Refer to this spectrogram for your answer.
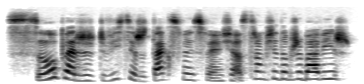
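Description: A woman's voice: high-pitched, normal speed, vocal fry, sharp tone, heavily acted. A woman voicing a puzzled, suspicious older sister in a toy story role-play. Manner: musing, suspicious.

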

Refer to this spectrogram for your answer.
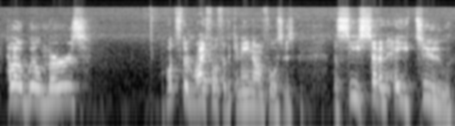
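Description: Heard from a camera on a tripod across his kitchen, a young man's voice sounds high, bright and forceful, roomy and distant with slight background noise. He's cooking on a live stream and chatting casually, rambling and putting himself down.

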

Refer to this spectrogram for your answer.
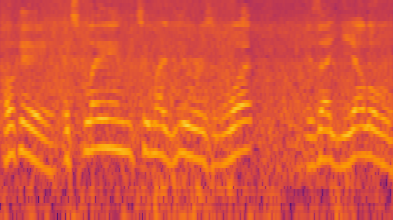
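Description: A man's voice: high voice, moderate pace, a loud crowd, low-quality recording. A man chats casually as a vlogger, asking a friend questions. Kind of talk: casual chat. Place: outdoors on a rocky shore. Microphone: handheld camera. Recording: loud surf and wind noise.

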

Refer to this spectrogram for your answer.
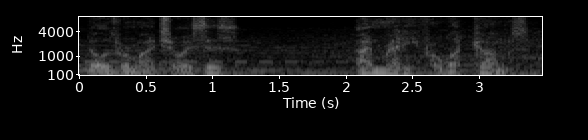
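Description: This heavily acted, very deep and gravelly male voice plays a brooding, world-weary middle-aged master assassin, menacing yet remorseful, in video game monologue and combat lines. He delivers them grim, deliberate and measured, with a somber, reflective mood, yet animated. Long reverb and music sit underneath.

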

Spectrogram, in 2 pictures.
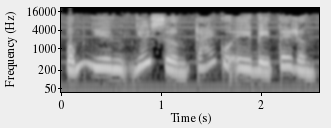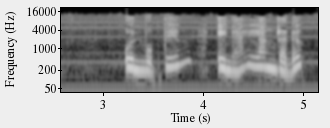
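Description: Warm-voiced woman reading a martial-arts tale. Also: on the high side, normal speed, breathy edge. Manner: steady, even storytelling. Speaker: audiobook narrator. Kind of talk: scripted late-night story narration.

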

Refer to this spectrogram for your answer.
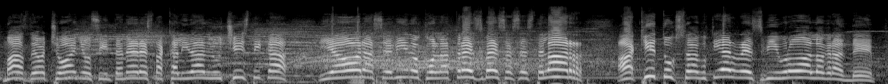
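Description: High-voiced man, shouted wrestling commentary, crowd. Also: normal speed, background noise. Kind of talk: live lucha libre commentary. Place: large packed indoor arena, ringside. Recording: loud arena crowd behind the voice. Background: cheering crowd.

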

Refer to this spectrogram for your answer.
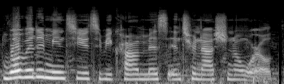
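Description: A woman radio host asking quick, upbeat questions into a handheld mic at an indoor event. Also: on the high side, lively intonation. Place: indoor event room by a banner. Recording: noisy crowd chatter behind.

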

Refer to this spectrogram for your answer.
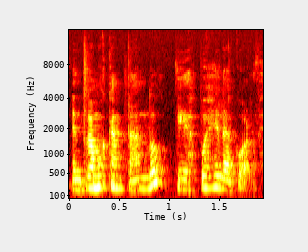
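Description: A woman's voice: mid-range voice, fairly even intonation, brisk. A woman teaching a guitar lesson, explaining step by step and counting out the strums. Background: acoustic guitar playing.

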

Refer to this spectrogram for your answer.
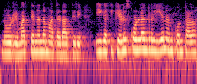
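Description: A woman voices a practical village mother in a family cartoon who comforts her daughter and gently scolds her husband in North Karnataka Kannada. Her voice is high and her talk is brisk. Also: fairly even intonation, lightly acted. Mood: advising.

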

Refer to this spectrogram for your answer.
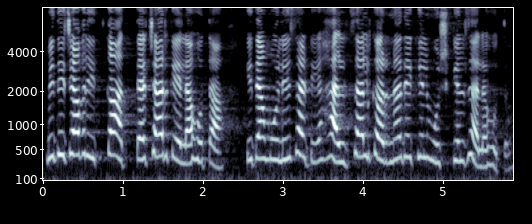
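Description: A woman narrates a scripted first-person story in a steady, even reading with no fillers. Her voice sits very high and sounds sharply bright. A long hall reverb trails behind every line. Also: moderate pace.

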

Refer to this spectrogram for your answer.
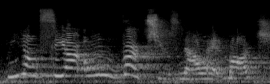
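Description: A woman's voice: animated, unhurried. Earnest young sweetheart, played by a woman for period stage drama, heard from far off with noise. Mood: defiant. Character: earnest, flustered, proud young woman in love. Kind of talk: amateur stage play acting. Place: theatre stage, indoors. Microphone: far camera. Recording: noisy, rumbling, echoey distant stage recording.

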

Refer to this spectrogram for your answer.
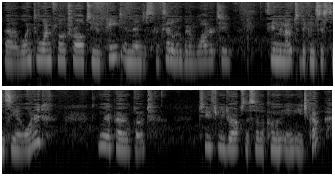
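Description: A Canadian woman runs an acrylic pouring channel and talks briskly in a mid-range voice during a relaxed, chatty painting tutorial at her home craft table, peppered with fillers and asides. She senses she's losing her voice, and the low-quality audio has a little hiss or hum.

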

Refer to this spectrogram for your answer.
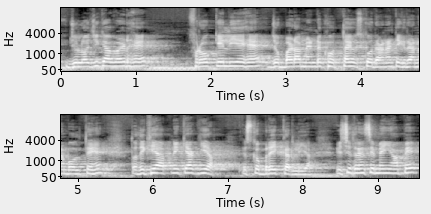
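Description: A man teaching English as a lesson, explaining slowly, repeating key words and asking and answering his own questions. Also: high-pitched, darkish tone. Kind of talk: classroom-style lesson. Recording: echoey room with long reverb.

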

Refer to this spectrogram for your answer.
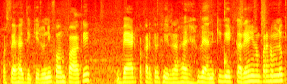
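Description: A woman's voice: on the low side, steady tone, normal speed, darkish tone, slight background noise. A woman in her thirties with a sore throat, chatting casually to viewers while filming at home on a handheld phone. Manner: chatty, addresses viewers as friends. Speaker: vlogger, mother. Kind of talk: casual home vlog narration. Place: home, kitchen and rooms.

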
